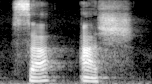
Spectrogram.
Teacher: There is no connection between the two words, and when you pronounce them, you need a pause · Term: unplugged H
